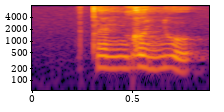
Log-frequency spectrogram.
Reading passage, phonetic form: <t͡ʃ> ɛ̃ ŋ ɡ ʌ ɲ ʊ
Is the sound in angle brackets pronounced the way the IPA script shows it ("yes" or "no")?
no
